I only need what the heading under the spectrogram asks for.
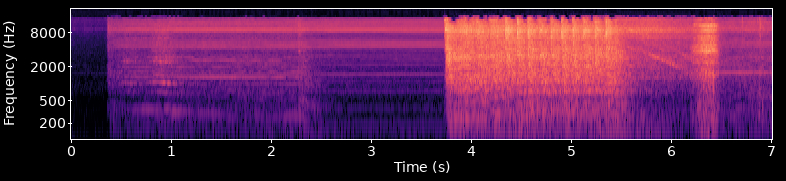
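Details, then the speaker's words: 1987 Chevrolet C10 truck with a throttle body TBI engine, cranked by remote start after sitting a few days; the starter turns the engine in a quick steady rhythm for about two seconds, then drops off without catching; no start on the first attempt. "Alright, that's one time. You know, I've been sitting a few days. It's gonna take more than one attempt this time, I guess."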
